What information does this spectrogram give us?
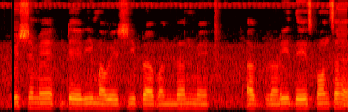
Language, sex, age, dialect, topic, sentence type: Hindi, male, 18-24, Awadhi Bundeli, agriculture, statement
